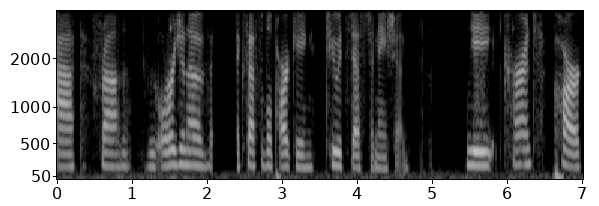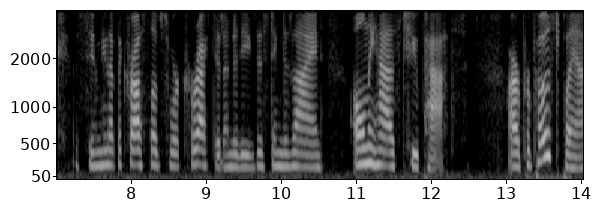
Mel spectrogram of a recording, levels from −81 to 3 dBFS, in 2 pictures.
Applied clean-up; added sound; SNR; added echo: neural diffusion model UNIVERSE++.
